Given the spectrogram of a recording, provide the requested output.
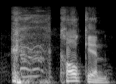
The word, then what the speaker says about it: Culkin: are you talking about macaulay cochran culkin we call it culkin oh i'm sorry i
